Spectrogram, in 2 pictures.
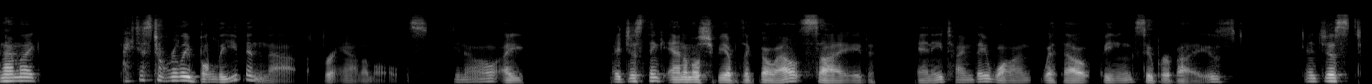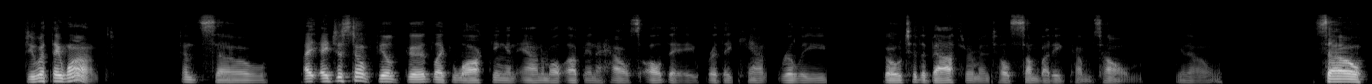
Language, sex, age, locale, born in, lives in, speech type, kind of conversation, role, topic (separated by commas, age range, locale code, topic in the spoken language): English, male, 50-54, en-US, United States, United States, conversation, unstructured, none, How do you feel about keeping wild animals as pets?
